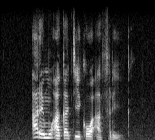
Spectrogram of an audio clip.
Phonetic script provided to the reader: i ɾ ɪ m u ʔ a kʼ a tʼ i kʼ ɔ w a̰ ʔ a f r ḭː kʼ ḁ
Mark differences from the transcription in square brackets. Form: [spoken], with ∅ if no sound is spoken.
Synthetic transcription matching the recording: [a] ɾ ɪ m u ʔ a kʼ a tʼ i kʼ ɔ w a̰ ʔ a f r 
